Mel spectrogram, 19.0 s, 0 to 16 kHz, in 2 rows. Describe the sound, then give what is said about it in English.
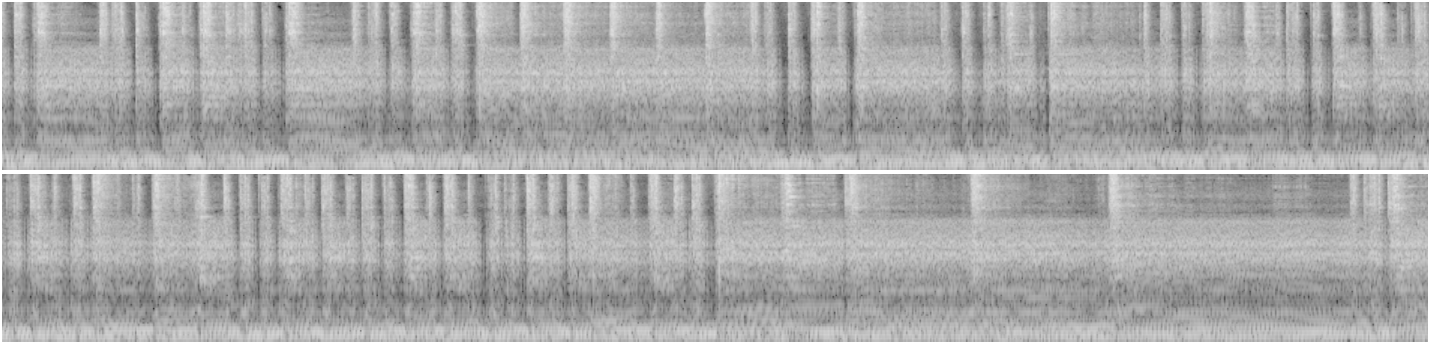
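Heavily distorted guitar through Drone Gazer and Electro Harmonix Big Muff Pi Op Amp pedals, an Ubershow 75 amp and a Mesa oversized cabinet, blended with Neural DSP Archetype Gojira: a loud, dense, unbroken fuzzy roar. “the Drone Gazer through the Ubershow 75 on the left and the Big Muff Pi Op Amp from Electro Harmonix going into a Mesa oversized cabinet.”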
